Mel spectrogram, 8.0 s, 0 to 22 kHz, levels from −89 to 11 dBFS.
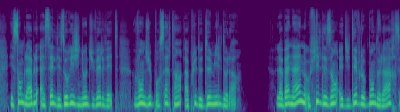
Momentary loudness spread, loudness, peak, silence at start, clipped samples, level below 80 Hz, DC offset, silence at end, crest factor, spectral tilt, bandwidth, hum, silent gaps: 7 LU; -23 LUFS; -8 dBFS; 0 s; under 0.1%; -56 dBFS; under 0.1%; 0 s; 14 dB; -6 dB/octave; 15.5 kHz; none; 4.96-5.33 s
